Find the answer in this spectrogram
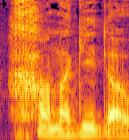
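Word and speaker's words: Har Megiddo: In Hebrew, it's pronounced Ha-Megiddo or Armageddon in Greek.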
